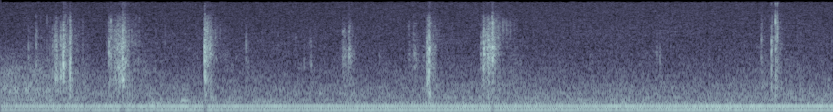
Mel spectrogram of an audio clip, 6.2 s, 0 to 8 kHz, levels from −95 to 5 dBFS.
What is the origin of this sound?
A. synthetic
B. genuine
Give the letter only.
B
